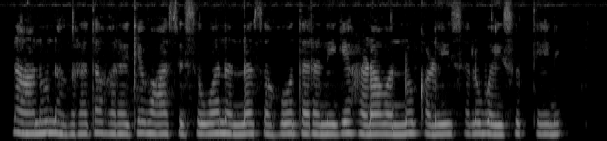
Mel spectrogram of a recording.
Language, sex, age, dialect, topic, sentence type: Kannada, female, 41-45, Dharwad Kannada, banking, statement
